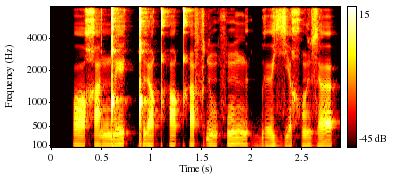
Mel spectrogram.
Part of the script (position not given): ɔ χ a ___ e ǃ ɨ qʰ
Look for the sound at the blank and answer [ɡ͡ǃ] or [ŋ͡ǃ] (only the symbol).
ŋ͡ǃ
